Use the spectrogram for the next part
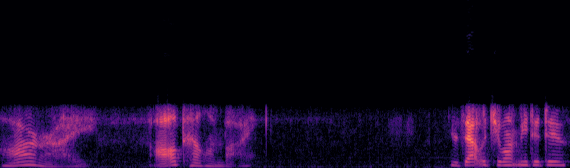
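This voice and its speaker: A woman's voice: mid-range voice, lively intonation, slow pace, vocal fry, slightly rough. A woman at home talking to her pet bird in a coaxing, teasing, sing-song way. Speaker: pet owner. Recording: tinny phone-like audio.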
